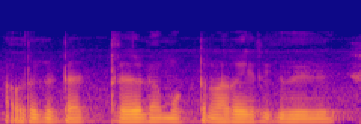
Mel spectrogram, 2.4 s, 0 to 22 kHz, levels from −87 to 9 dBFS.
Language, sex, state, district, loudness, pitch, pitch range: Tamil, male, Tamil Nadu, Kanyakumari, -17 LUFS, 110 Hz, 110-115 Hz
